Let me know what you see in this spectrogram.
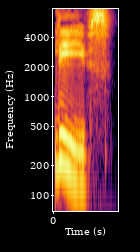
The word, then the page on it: leaves: British English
